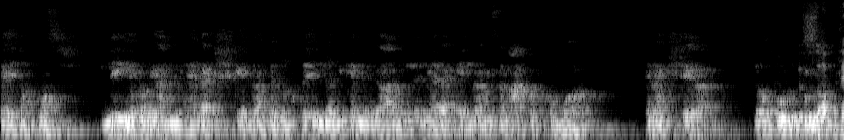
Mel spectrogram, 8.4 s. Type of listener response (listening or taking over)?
taking over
